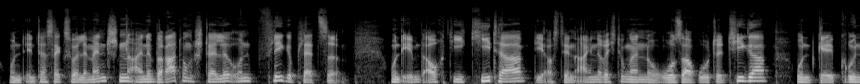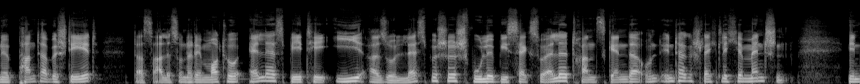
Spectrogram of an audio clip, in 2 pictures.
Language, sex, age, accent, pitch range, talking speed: German, male, 10-29, German, 110-140 Hz, 130 wpm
